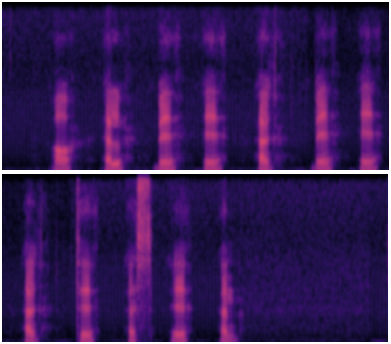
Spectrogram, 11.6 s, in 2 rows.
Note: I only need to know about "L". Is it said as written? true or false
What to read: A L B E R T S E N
true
